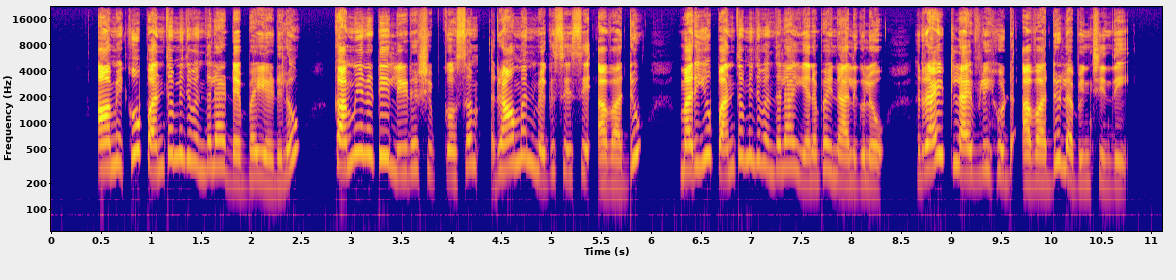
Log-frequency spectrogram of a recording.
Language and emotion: Telugu, neutral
